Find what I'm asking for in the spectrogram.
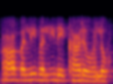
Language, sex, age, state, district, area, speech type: Sindhi, female, 18-30, Gujarat, Surat, urban, conversation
